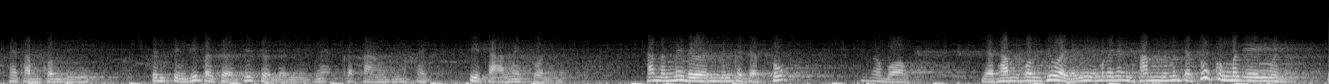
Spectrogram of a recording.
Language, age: Thai, 60-79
